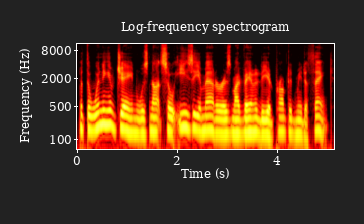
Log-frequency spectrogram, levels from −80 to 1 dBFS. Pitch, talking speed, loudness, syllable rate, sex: 145 Hz, 220 wpm, -18 LUFS, 5.0 syllables/s, male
